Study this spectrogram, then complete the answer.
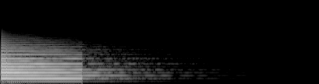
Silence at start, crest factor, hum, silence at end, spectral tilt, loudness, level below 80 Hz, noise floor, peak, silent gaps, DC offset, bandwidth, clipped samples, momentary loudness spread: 0 s; 20 dB; none; 1.95 s; -10.5 dB/octave; -18 LUFS; -66 dBFS; -86 dBFS; -2 dBFS; none; under 0.1%; 4.3 kHz; under 0.1%; 22 LU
